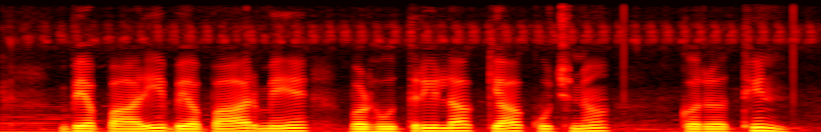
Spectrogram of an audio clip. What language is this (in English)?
Magahi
